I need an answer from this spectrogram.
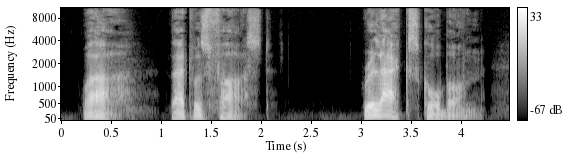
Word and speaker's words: Corban: Corban, like that? Yes, Miss Lopez. Some people, when they see my name, think it's pronounced Corbin or Corban.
